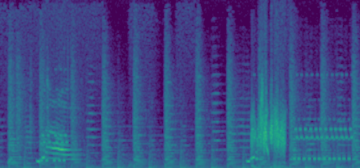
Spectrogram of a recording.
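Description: Cat meowing inside The Great Ace Attorney Chronicles video game, two short mews over a bright, steady game music loop with chiming tones, with no voices.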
